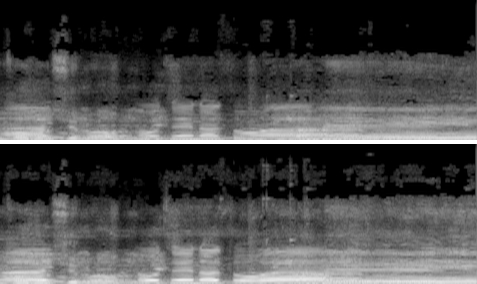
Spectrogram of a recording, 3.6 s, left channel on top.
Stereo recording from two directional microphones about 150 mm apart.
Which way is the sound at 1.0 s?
40° right (ahead or behind).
